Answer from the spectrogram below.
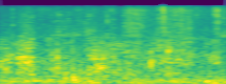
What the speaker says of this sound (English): In the inside, they are my American Bullies.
